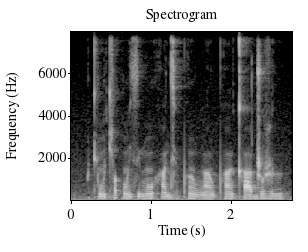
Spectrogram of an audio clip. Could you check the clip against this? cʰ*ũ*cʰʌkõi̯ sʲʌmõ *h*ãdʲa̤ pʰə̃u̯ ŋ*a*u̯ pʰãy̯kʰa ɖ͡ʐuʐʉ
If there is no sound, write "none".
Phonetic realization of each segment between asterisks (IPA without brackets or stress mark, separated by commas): ũ, h, ã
